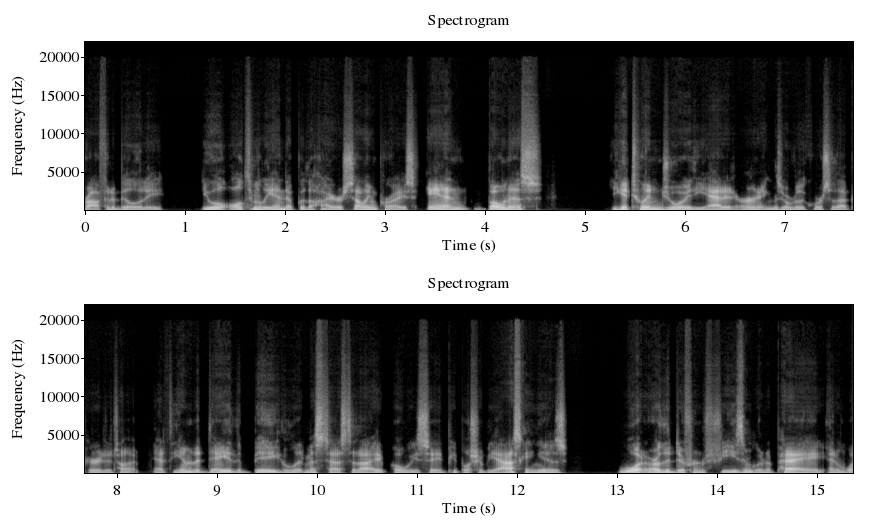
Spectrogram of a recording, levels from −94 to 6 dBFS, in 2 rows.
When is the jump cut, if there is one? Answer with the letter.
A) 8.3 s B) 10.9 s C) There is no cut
A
